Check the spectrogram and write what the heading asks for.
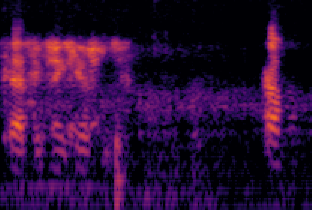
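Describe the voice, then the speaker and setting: A man's voice: normal speed, pushed and bright, poor audio. A man heard over a police radio, giving terse, businesslike dispatch calls in clipped radio codes. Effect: police radio transmission.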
